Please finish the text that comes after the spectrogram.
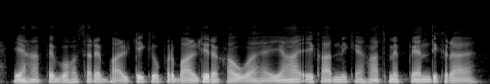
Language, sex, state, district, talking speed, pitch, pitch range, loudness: Hindi, male, Jharkhand, Garhwa, 255 wpm, 105 Hz, 100-110 Hz, -17 LUFS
